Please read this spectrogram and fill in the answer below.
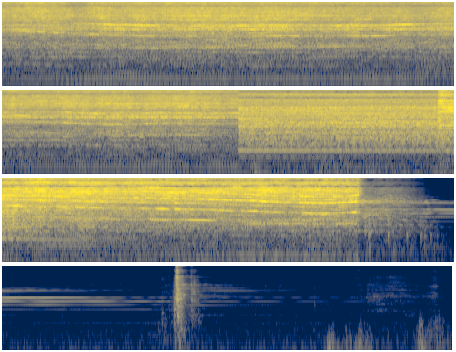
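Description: Electric mitre saw cutting wooden boards, its motor whine dipping and rising as the blade works through the wood. The sound changes abruptly partway through, stops about twelve seconds in and fades as the blade winds down, with one sharp click a couple of seconds later.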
